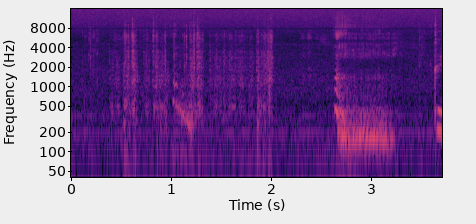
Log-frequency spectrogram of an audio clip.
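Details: Puppy being trained to growl on command: a woman's voice gives praise and cues, followed by a short low rumbling growl lasting about half a second, then another brief growl at the end.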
